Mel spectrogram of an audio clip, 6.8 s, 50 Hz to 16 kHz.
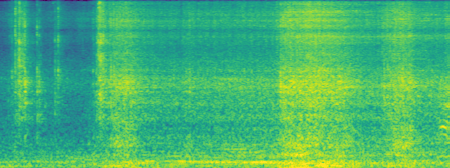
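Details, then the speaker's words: Honda Vario 110 scooter with lost ignition, traced to a faulty regulator/rectifier (kiprok): engine fires and keeps running with steady revs and light blips, no misfire or stumble. "ternyata ini motornya nyala sip"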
